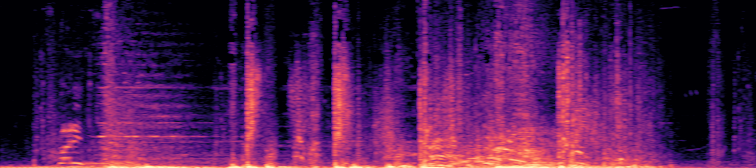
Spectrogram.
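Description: A man grunts and struggles in a scuffle at close range.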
